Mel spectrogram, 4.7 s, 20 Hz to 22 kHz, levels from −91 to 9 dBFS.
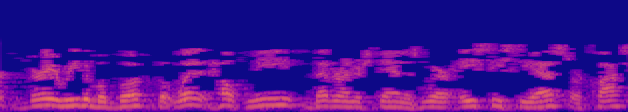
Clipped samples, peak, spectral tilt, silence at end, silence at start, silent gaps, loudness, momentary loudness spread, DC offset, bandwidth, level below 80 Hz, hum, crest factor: under 0.1%; -18 dBFS; -4 dB/octave; 0 s; 0 s; none; -35 LUFS; 6 LU; under 0.1%; 5.4 kHz; -84 dBFS; none; 16 dB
